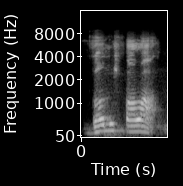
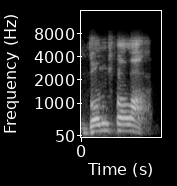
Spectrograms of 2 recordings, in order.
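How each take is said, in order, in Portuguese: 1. O R final de 'falar' é omitido. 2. O R final de 'falar' é omitido.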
